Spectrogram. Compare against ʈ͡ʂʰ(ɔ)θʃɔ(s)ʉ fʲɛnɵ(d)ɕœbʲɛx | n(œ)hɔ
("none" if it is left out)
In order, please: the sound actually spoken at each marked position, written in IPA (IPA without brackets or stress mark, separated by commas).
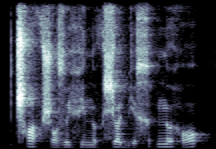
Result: ɑ, z, θ, ɵ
